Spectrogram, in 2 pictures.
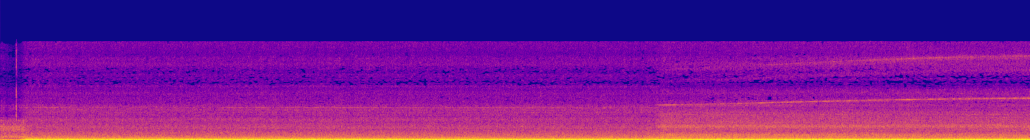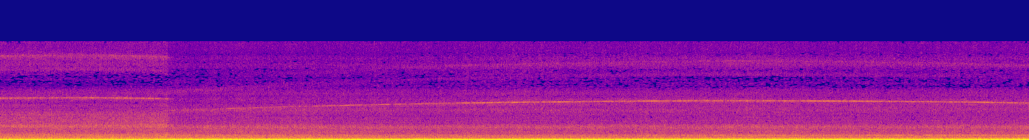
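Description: Semi truck engine and road noise heard from inside the cab while cruising on the highway: a steady low drone, its pitch shifting abruptly twice, about ten and eighteen seconds in.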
